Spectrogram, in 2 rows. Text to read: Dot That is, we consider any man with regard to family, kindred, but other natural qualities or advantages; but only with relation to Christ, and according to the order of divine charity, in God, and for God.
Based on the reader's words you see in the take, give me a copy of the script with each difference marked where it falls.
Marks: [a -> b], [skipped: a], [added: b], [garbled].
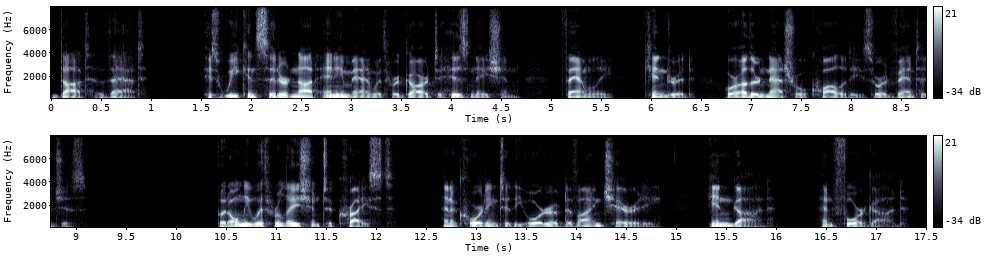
Dot That is, we consider [added: not] any man with regard to [added: his nation] family, kindred, [but -> or] other natural qualities or advantages; but only with relation to Christ, and according to the order of divine charity, in God, and for God.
